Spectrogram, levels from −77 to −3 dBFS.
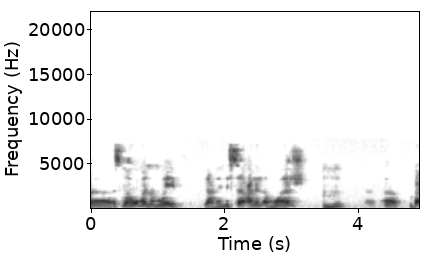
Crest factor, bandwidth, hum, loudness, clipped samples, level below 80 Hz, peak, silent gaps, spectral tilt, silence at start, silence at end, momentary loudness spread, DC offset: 20 dB; 7.6 kHz; none; -21 LUFS; under 0.1%; -82 dBFS; -2 dBFS; none; -2.5 dB/octave; 0 s; 0 s; 13 LU; under 0.1%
